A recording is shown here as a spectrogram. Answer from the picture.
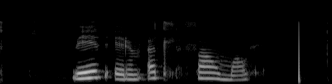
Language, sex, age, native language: Icelandic, female, 10, Icelandic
